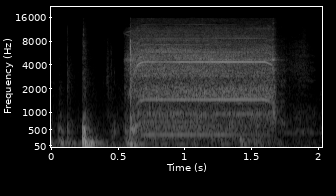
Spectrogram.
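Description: Cordless screw gun with a #2 square bit driving a screw out of a trailer's wooden access panel. A few light clicks as the bit seats, then the motor runs with a steady whine for about a second and drops in pitch as it stops.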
